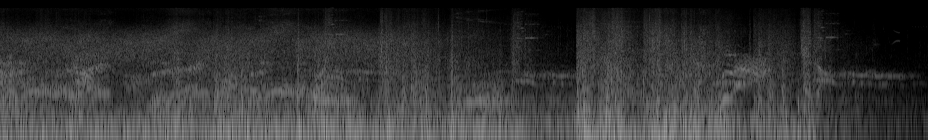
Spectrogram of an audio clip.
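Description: Magic spells crackle and whoosh in a noisy battle.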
